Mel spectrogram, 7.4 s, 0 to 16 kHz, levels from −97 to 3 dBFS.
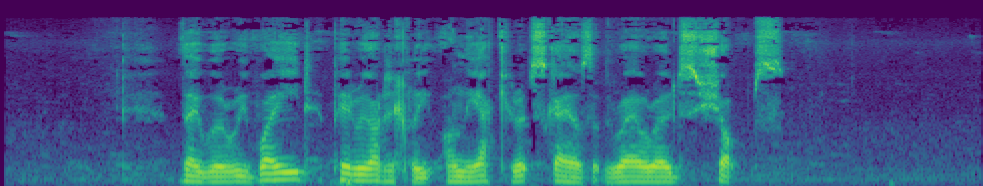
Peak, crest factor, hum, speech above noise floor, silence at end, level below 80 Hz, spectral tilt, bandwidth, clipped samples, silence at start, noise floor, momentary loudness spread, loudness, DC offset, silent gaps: -2 dBFS; 16 dB; none; 38 dB; 1.5 s; -42 dBFS; -3.5 dB/octave; 11.5 kHz; under 0.1%; 0.9 s; -54 dBFS; 7 LU; -16 LUFS; under 0.1%; none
